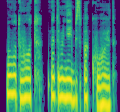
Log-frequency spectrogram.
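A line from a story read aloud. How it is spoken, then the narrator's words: Sighing. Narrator (Russian): вздохнула она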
